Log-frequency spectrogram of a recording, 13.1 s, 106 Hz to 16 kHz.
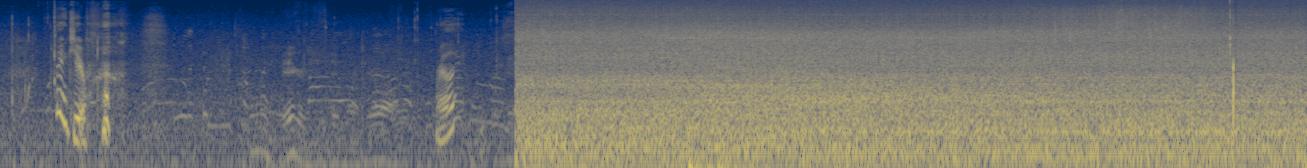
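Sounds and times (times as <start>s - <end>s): low thuds: 5.2s - 13.0s
rain falling: 5.2s - 13.0s.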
